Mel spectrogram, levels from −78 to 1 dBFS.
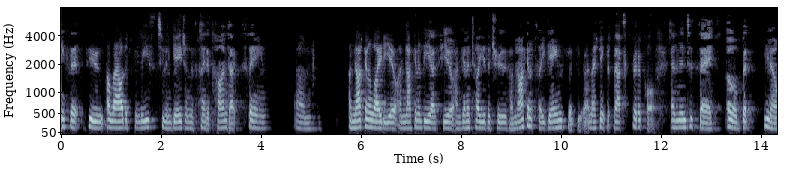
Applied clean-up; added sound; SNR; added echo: neural mask model Resemble Enhance denoiser.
